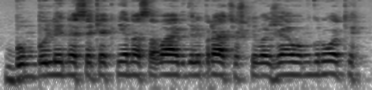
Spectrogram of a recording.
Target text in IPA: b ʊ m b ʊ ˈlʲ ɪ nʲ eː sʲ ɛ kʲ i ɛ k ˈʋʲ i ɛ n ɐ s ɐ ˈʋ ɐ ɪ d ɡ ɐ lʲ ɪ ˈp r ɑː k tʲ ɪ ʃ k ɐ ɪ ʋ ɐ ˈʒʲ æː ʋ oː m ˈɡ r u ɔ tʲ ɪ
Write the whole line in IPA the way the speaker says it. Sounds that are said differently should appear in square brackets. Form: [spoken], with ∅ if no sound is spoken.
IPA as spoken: b ʊ m b ʊ ˈlʲ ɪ nʲ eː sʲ ɛ kʲ i ɛ k ˈʋʲ i ɛ n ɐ s ɐ ˈʋ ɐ ɪ d ɡ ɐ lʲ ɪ ˈp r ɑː k tʲ ɪ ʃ k ɐ ɪ ʋ ɐ ˈʒʲ æː ʋ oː m ˈɡ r u ɔ tʲ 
